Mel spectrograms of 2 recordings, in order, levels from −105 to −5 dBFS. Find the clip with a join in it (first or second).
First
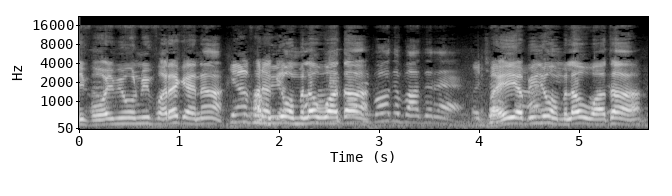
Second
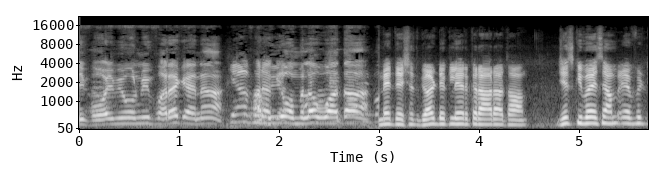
second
